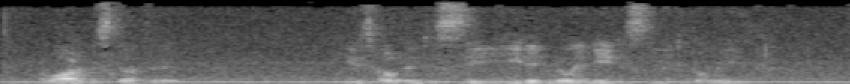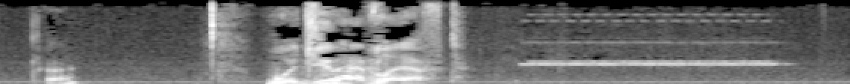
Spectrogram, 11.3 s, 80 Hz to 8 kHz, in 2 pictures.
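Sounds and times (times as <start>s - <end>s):
speech: 0.5s - 1.4s, 2.3s - 8.8s
phone ringing with electronic tone: 9.1s - 11.0s.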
